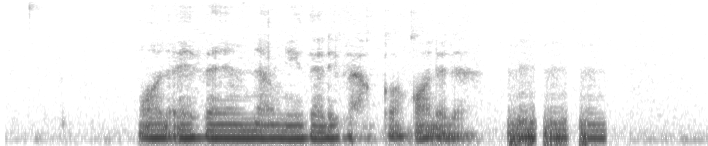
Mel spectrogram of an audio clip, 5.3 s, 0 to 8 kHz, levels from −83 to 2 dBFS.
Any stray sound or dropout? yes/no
yes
